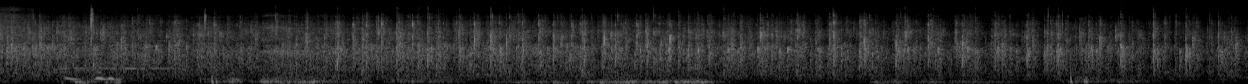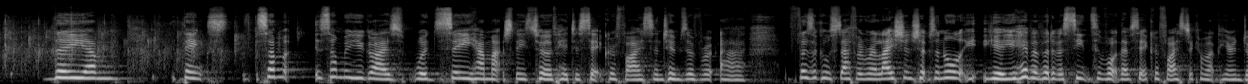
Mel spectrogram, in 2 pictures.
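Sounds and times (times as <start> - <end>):
audience applause: 0.0 - 15.1
speech: 0.7 - 1.4, 13.0 - 24.9.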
